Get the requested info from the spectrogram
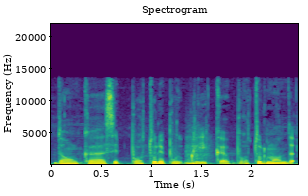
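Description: A woman's voice: on the low side, flat delivery, moderate pace, warm tone, no room sound. A woman from Italy with an Italian accent, a shop owner answering interview questions cheerfully and laughing often.

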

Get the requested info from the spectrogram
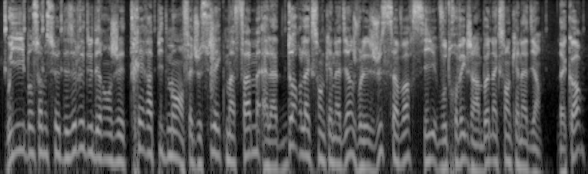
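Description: A man's voice: a little high, racing, few pauses, fairly bright tone. A man on a radio show making a playful, fake-polite prank call, with a French accent. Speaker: radio co-host.

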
